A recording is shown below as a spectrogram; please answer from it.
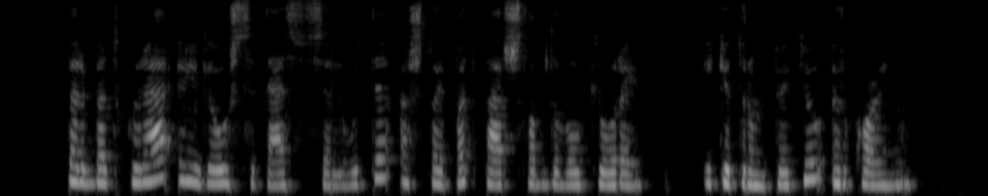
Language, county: Lithuanian, Kaunas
